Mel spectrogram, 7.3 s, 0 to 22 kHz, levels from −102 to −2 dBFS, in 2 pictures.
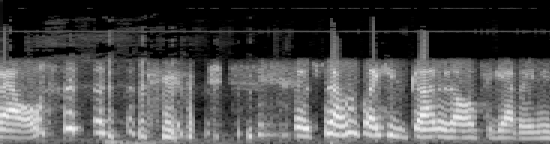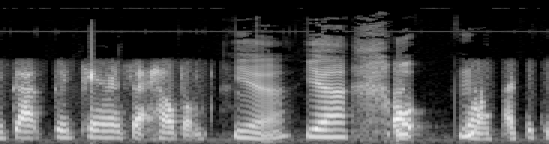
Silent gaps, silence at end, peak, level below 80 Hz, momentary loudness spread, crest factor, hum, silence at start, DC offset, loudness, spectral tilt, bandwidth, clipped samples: none; 0 s; 0 dBFS; -52 dBFS; 12 LU; 16 dB; none; 0 s; under 0.1%; -16 LUFS; -5.5 dB/octave; 11.5 kHz; under 0.1%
